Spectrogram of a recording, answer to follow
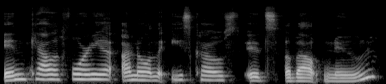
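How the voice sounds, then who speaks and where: A woman with a slightly raspy morning voice, chatting casually with viewers on a live stream from home and greeting them by name. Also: mid-range voice, lively intonation, normal speed, warm tone. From United States. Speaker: tarot channel host. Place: at home, bedroom.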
